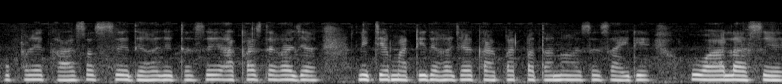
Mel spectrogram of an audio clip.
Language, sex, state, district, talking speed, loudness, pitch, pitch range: Bengali, female, Assam, Hailakandi, 140 wpm, -15 LUFS, 210 Hz, 205-215 Hz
